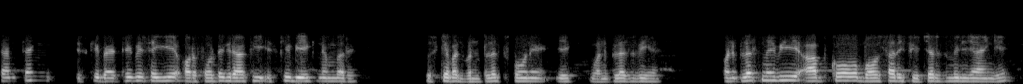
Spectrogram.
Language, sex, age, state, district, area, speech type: Urdu, male, 18-30, Uttar Pradesh, Saharanpur, urban, conversation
